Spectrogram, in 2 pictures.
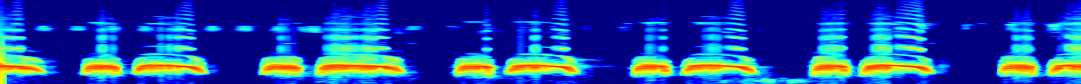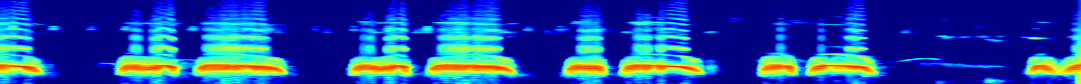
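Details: Spotted dove giving fast 'thúc gù' cooing: low, mellow paired coos, a short note followed by a longer drawn-out one, repeated rapidly about once a second with brief pauses, in a quiet setting with no other sounds.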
